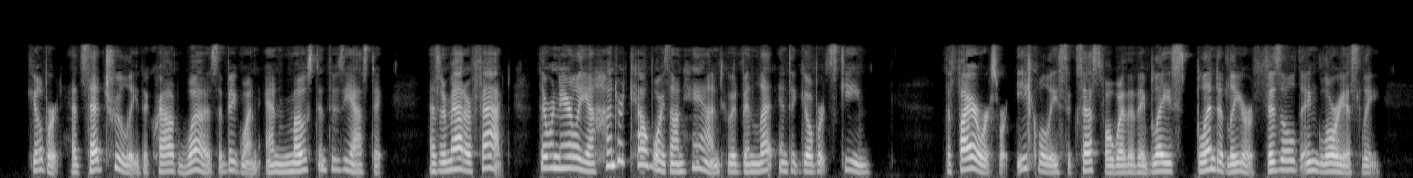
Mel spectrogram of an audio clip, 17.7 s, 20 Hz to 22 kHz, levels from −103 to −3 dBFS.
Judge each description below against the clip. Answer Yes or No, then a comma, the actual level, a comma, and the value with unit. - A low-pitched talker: No, high, 190 Hz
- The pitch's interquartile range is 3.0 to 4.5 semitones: Yes, average, 3.8 semitones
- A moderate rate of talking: Yes, average, 155 wpm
